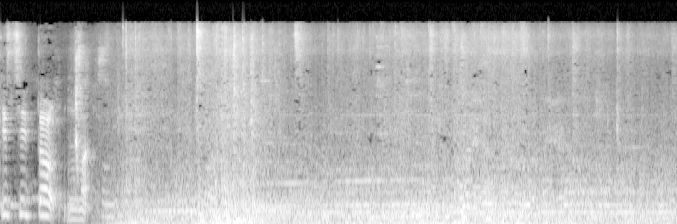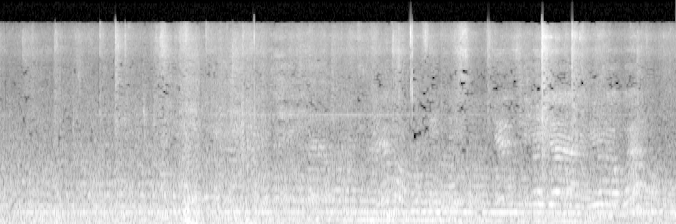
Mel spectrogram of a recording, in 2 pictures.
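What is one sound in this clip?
A bus engine rumbles steadily while the bus drives.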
